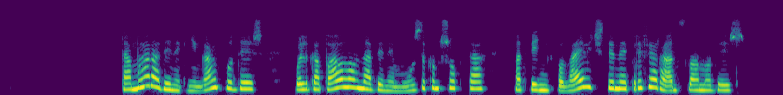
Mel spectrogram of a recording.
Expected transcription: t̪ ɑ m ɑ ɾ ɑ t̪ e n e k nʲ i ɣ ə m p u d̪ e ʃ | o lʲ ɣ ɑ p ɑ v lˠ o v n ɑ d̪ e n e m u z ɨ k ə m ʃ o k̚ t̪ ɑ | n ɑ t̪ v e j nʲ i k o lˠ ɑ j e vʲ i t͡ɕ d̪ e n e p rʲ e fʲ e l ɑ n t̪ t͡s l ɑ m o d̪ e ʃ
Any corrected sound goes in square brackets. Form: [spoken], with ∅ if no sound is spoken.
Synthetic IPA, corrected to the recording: t̪ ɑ m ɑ ɾ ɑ [d̪] e n e k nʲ i ɣ [ɑ] m p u d̪ e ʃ | o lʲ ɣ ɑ p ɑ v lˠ o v n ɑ d̪ e n e m u z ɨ k ə m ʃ o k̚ t̪ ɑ | [m] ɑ t̪ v e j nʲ i k o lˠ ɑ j e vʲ i t͡ɕ d̪ e n e p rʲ e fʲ e [ɾ] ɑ n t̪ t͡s l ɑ m o d̪ e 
